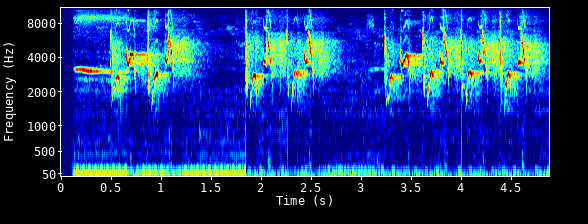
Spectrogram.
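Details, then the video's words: Bar-winged prinia song used as a lure to stir caged birds into quick, energetic singing: two bursts of high, sharp chirps and short upward-flicking notes with a brief pause between, over a low electrical hum. "pancingan ciblek agar cepat bunyi"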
